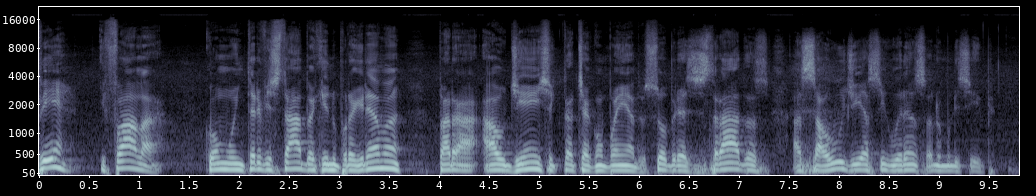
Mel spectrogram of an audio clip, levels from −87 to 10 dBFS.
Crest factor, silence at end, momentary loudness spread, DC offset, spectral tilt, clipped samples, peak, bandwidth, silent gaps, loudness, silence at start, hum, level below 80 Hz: 14 dB; 0.25 s; 8 LU; under 0.1%; -6.5 dB/octave; under 0.1%; -4 dBFS; 15.5 kHz; none; -19 LUFS; 0 s; none; -44 dBFS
